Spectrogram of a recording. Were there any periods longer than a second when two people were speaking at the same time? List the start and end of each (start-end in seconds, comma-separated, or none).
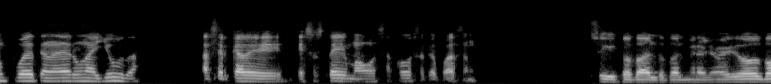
none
